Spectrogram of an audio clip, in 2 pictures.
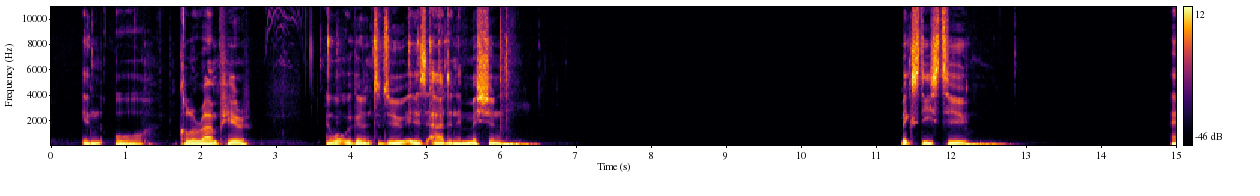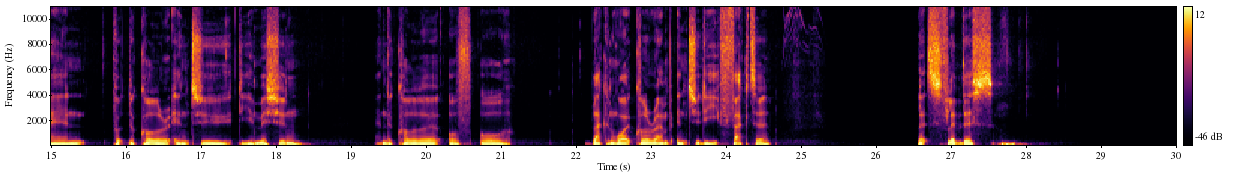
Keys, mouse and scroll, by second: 0.7-1.2 middle drag, 1.2-2.0 scroll up 5, 2.0 scroll up 3, 3.5 shift+a, 8.4-8.9 middle drag, 8.9 scroll down 2, 10.5-11.9 ctrl+shift+right drag, 11.9 click, 12.7 click, 13.9 scroll down 2, 14.4-15.5 middle drag, 15.5 click, 17.7-19.2 middle drag, 19.2 click, 23.7-24.3 scroll up 4, 24.3-25.0 middle drag, 25.0 scroll up 5, 25.6 scroll up 5, 26.0 middle click, 26.8-30.0 drag.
